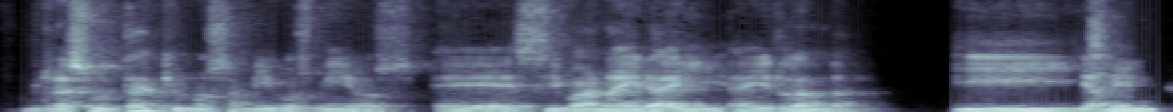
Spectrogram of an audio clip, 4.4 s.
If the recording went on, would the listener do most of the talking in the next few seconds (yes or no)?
no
